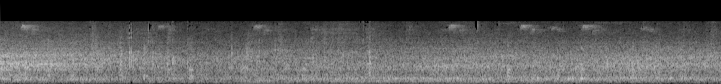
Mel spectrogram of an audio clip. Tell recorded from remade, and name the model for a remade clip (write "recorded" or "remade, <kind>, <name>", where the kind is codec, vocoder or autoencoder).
recorded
